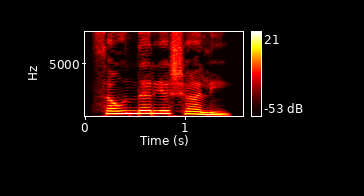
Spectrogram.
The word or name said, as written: ಸೌಂದರ್ಯಶಾಲಿ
